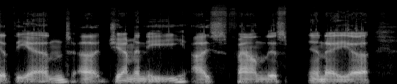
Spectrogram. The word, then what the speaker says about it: Gemini: So within NASA, it's Gemini. Outside of NASA, it's Gemini. My OCD will be tingling if I try to say Gemini too much. And even reading the book, every time it came up, it was just like, no, Gemini, that's Gemini. Yeah, I can hear my English teacher now.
